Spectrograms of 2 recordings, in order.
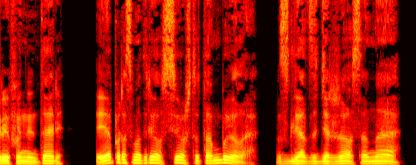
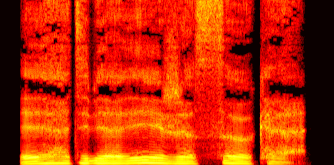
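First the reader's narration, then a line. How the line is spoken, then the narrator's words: Hissed. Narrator (Russian): прошипел апостол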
